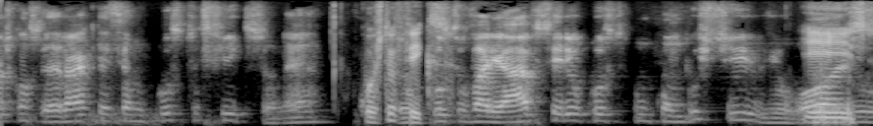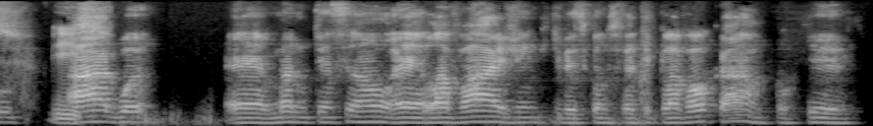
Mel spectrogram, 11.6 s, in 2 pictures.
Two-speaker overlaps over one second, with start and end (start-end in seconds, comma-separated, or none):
5.3-6.6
